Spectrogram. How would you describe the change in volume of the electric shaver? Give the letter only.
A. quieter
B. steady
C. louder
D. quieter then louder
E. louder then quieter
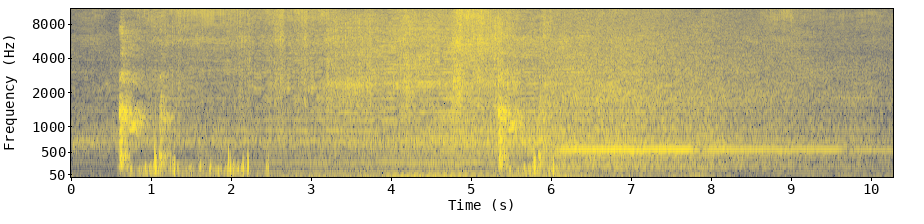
E.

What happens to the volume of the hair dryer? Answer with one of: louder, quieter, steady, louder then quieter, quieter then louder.
louder then quieter.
